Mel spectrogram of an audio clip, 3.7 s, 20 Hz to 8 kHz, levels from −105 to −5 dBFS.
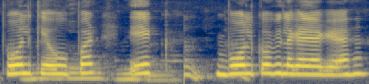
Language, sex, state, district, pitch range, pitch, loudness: Hindi, female, Jharkhand, Deoghar, 250-285 Hz, 275 Hz, -14 LUFS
